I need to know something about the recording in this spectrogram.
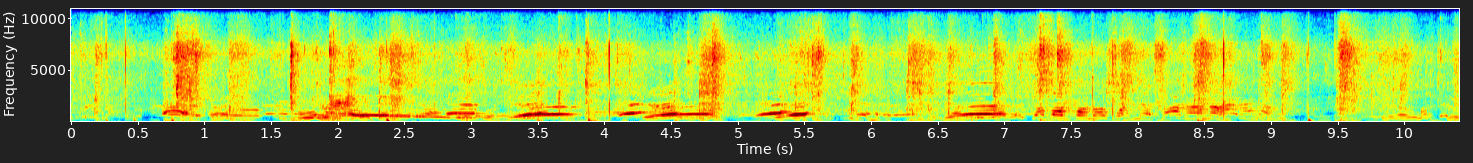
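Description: People's voices talking throughout, broken into short rising and falling phrases, with frequent small clicks and crackles over them.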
